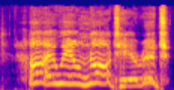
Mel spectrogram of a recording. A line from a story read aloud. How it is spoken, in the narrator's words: squeaked out Joss at the top of his voice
